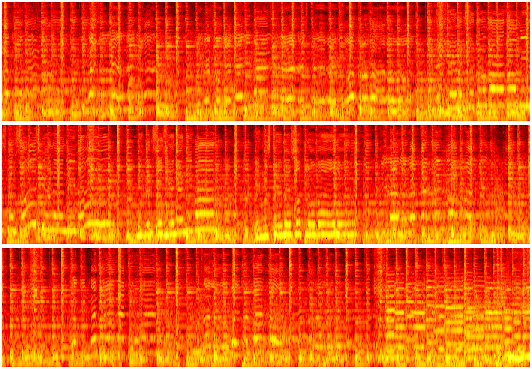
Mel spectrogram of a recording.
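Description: A trío huasteco playing a huapango live: a violin carries the melody with sliding notes over the steady strummed rhythm of a jarana huasteca and a huapanguera.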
